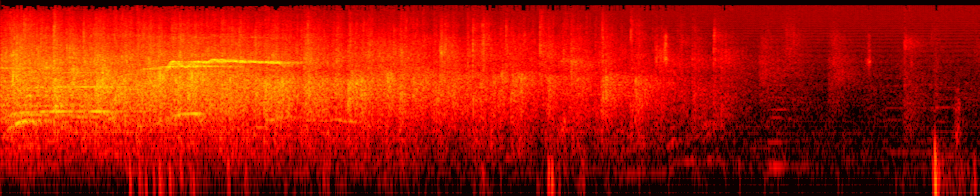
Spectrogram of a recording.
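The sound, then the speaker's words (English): Audience applause welcomes a pastor to the platform. Loud, dense clapping starts at full strength, then gradually thins and fades toward the end, with voices mixed in. “So ladies and gentlemen, put your hands together as we welcome to the platform my father, your pastor, Pastor Chris.”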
